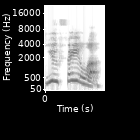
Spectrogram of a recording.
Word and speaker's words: Eufaula: And then Melissa says it's actually pronounced Eufaula.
